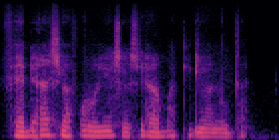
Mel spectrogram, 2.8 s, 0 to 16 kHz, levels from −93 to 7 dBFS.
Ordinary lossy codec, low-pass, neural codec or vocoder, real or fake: none; 14.4 kHz; codec, 44.1 kHz, 2.6 kbps, DAC; fake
